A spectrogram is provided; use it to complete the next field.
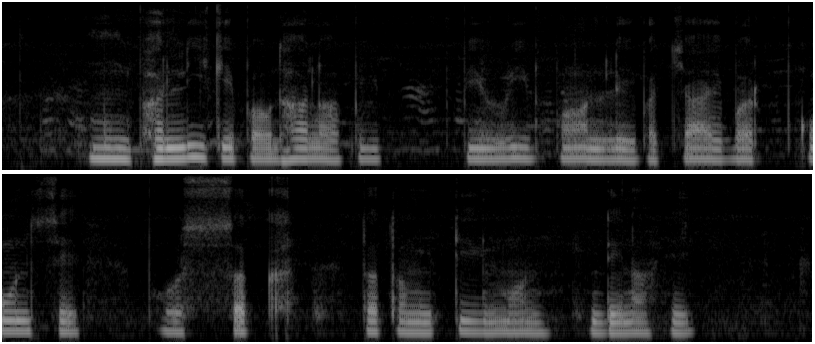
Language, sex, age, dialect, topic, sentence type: Chhattisgarhi, male, 51-55, Eastern, agriculture, question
